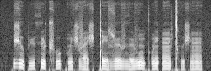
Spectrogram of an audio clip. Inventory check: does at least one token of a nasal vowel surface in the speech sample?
yes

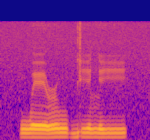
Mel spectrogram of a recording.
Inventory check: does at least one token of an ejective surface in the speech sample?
no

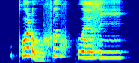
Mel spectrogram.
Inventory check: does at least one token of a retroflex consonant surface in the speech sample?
yes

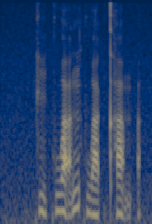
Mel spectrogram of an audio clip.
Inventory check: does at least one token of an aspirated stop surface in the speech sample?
yes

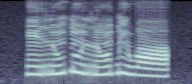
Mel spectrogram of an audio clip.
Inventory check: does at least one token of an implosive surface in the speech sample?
yes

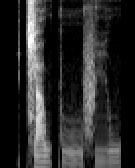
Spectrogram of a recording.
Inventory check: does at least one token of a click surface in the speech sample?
no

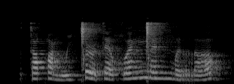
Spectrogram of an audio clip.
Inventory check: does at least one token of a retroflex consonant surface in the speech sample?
no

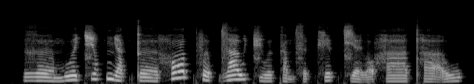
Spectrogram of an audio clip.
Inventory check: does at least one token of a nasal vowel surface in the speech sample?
no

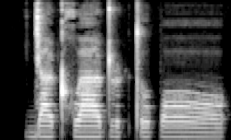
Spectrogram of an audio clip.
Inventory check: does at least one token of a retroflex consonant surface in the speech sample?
yes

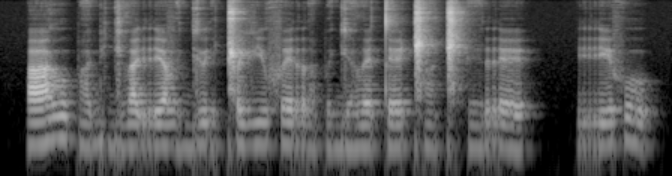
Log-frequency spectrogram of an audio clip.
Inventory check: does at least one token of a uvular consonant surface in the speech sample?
no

